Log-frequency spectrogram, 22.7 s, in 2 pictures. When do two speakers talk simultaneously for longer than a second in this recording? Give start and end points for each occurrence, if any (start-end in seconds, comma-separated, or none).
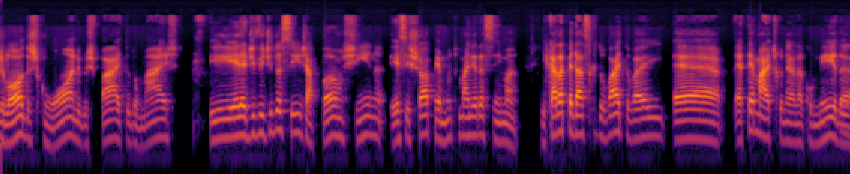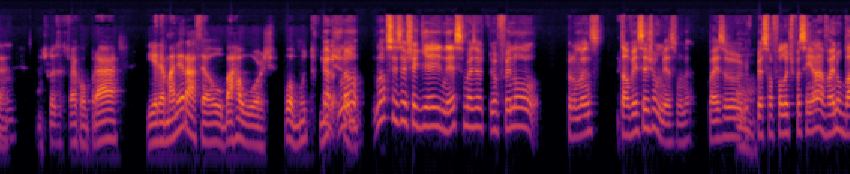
none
